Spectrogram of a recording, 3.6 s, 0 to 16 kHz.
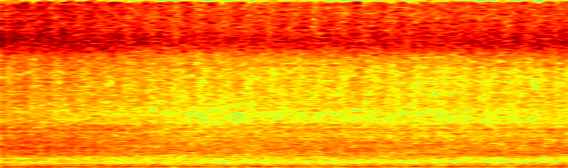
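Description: A 2009 Ford Crown Victoria P71 engine idles smoothly and evenly, a steady low hum with no revving, close by and without any talking.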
